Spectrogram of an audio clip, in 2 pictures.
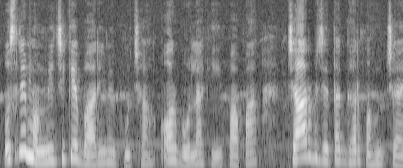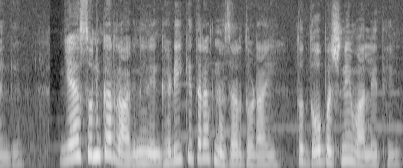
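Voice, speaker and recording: A woman narrating a family story in a calm, steady way. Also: mid-range voice, unhurried.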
